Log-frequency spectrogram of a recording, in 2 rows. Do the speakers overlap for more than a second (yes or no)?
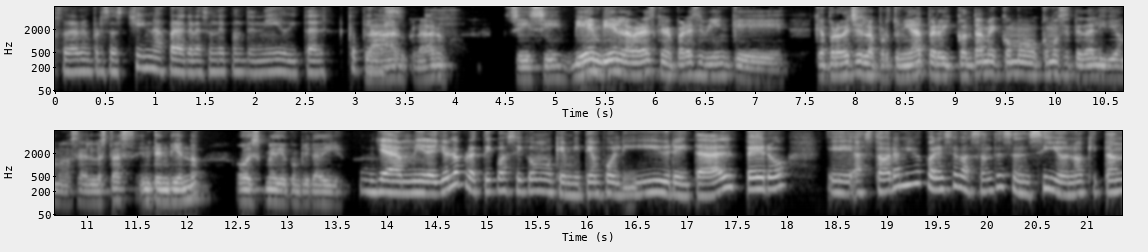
no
